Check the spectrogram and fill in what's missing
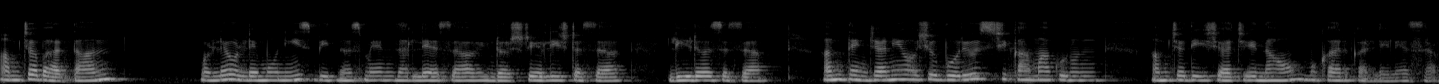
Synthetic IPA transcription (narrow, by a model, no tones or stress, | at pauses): amt͡ɕjabʱaɾt̪an | ʋəɽleʋoɽlemoniːsbid͡ʑnəsmend͡zʱalːeəsaiɳɖəsʈɾijəlisʈəsa | liɽəɾsəsa | anit̪ãɲt͡ɕjaniəɕuboɾjust͡ɕiːkamãkəɾuːn | amt͡ɕjad̪eɕat͡ɕenawmukʰaɾka̰ɽlelẽəsa̰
